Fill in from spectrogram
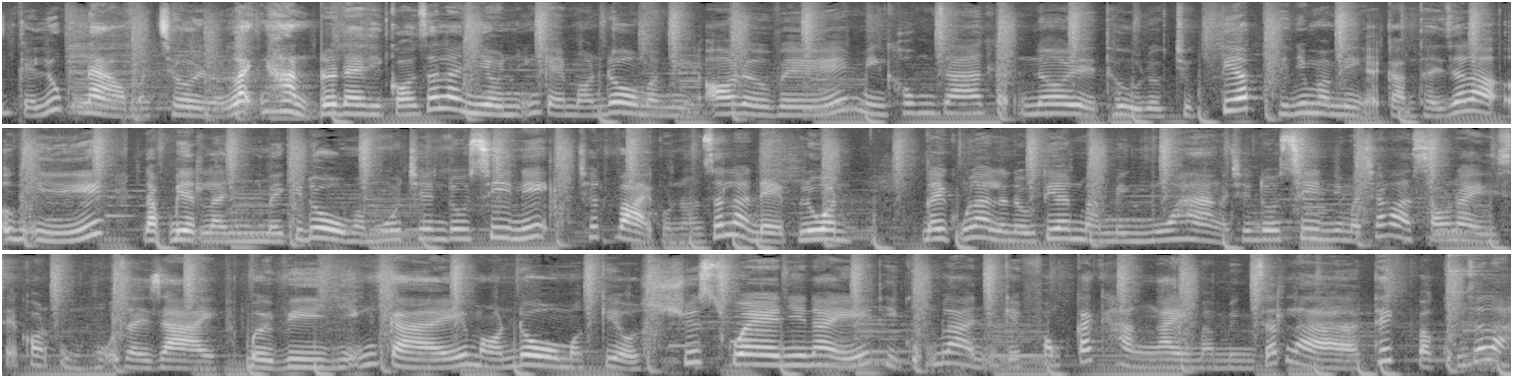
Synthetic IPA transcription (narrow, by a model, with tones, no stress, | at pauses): ŋkaː˨˦jlʊ˦˥k͡p̚naː˨˩wmaː˨˩t͡ɕəː˨˩jɔ˨˦la̰˧˨jŋ̟ɦa˨˧˩ŋɗəː˨˩na˨˩jt̪ʰi˨˩kɔ˨˦zə˦˥t̚laː˨˩ɲi˨˩əwɲɨ̰˧˥ŋkaː˨˦jmɔ˨˦nɗo˨˩maː˨˩mï˨˩ŋ̟ʔɔ˧ɗəː˨˩ve˨˦mï˨˩ŋ̟xə˧wŋ͡mzaː˧t̪ə̰˧˨nːəː˧jɗe˧˩t̪ʰɨ˧˩ɗɨ˨˩ək̚t͡ɕɨ˨˩k̚t̪i˦˥əp̚t̪ʰe˨˦ɲɨ˧ŋmaː˨˩mi˨˩ŋ̟la̰ː˧˥kaː˧˩mt̪ʰə˨˦jzə˦˥t̚laː˨˩ʔɨ˧ŋʔi˨˦ɗa˨˩k̚ɓi˨˩ət̚laː˨˩mə˨˦jka˨˦jɗo˨˩maː˨˩mu˧ət͡ɕe˧nɗo˧si˧nʔe˨˦t͡ɕə˦˥t̚vaː˧˩jku˧˩ənɔ˨˦zə˦˥t̚laː˨˩ɗɛ˨˩p̚lu˧ənɗə˧jkʊ̰˧˥ŋ͡mlaː˨˩lə˨˩nɗə˨˩wt̪i˧ənmaː˨˩mï˨˩ŋ̟mu˧əɦaː˨˩ŋʔəː˧˩t͡ɕe˧nɗo˧si˧nɲɨ˧ŋmaː˨˩t͡ɕa˦˥k̚laː˨˩sa˧wna˨˩jt̪ʰi˨˩sɛ̰˧˥kɔ˨˩nʔʊ˧˩ŋ͡mɦo̰˧˨zaː˨˩jzaː˨˩jɓəː˧˩jvi˨˩ɲɨ̰˧˥ŋkaː˨˦jmɔ˨˦nɗo˨˩maː˨˩ki˧˩əwswt̚skwɛ˧ɲɨ˧na˨˩jt̪ʰi˨˩kʊ̰˧˥ŋ͡mlaː˨˩ɲɨ̰˧˥ŋkaː˨˦jfa˧wŋ͡mka˦˥k̚haː˨˩ŋːa˨˩jmaː˨˩mï˨˩ŋ̟zə˦˥t̚laː˨˩t̪ʰï˦˥k̚vaː˨˩kʊ̰˧˥ŋ͡mzə˦˥t̚la˨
